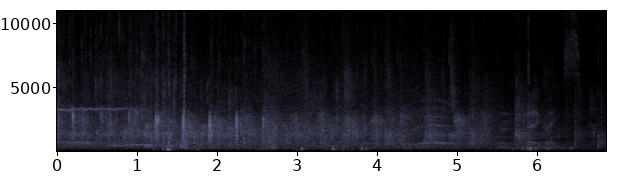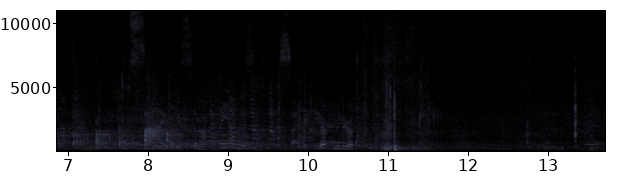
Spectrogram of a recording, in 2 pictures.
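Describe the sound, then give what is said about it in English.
An audience bursts into loud, dense clapping after spinning around and waving to greet their neighbours, welcoming the morning's speakers; the clapping gradually thins and fades over several seconds, with scattered voices and chatter mixed in and lingering as the applause dies away. “We just spin around, wave, and then bring it into a clap.”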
